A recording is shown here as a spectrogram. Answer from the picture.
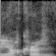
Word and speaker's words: Gyökeres: I think what a signing that is, like kind of you thought the kind of losing Gyökeres, is that who it was?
